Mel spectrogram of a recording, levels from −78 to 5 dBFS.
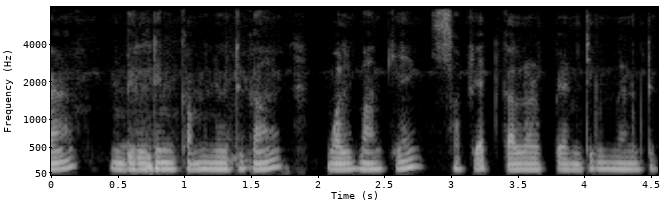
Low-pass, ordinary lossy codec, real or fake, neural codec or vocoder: none; none; fake; codec, 16 kHz, 8 kbps, FunCodec, trained on Chinese and English, 25 frames a second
